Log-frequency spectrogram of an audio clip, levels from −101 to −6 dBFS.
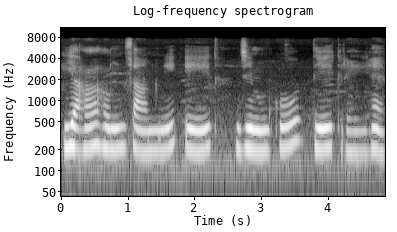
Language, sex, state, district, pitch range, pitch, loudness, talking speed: Hindi, female, Chhattisgarh, Raipur, 195-210 Hz, 205 Hz, -18 LUFS, 110 wpm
